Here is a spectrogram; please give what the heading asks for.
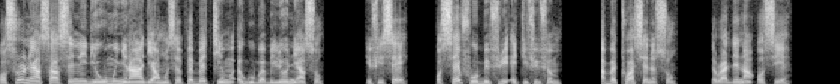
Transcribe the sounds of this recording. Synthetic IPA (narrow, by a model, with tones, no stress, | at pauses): ɔ˨sʊ˦ɾʊ˦nɪ̃˦a˨saː˨sɪ˦nɪ̃˦di˨e˨wɔ˦mũ˦ɲĩ˨nãː˦dɪ˨a˨hʊ̃˨sɛ˨pʰɛ˦bɛ˦tʰi˨ɛ˦m˦æ˦ɡu˨ba˨bi˨lo˦nĩ˨a˨sʊ˦ | e˨fi˨i˨sɛ˦ | ɔ˨sɛ˦fʊ˨˦ɔ˦bɛ˦fi˦ɾi˦ʔæ˨tʰi˦fi˦fɛ̃˨m | a˦bɛ˨tʰʊ˦a˦ɕɛ˨nɪ̃˨sʊ˦ | ɛ˨wu˨ɾa˨dɪ˦nã̰˨ʔɔ˦sɪ˨ɛ˨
